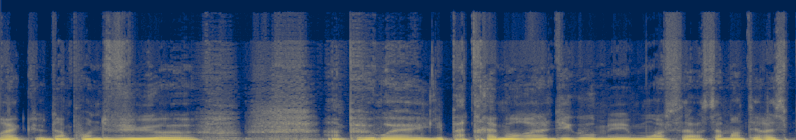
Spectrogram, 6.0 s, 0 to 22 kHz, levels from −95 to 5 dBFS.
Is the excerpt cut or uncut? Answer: uncut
